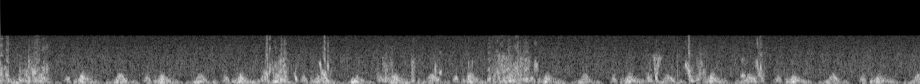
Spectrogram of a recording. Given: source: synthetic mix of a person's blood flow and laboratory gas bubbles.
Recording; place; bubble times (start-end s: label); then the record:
Doppler ultrasound of blood flow; precordium
0.00-0.11 s: bubbles
0.17-0.51 s: bubbles
2.56-3.00 s: bubbles
3.16-3.32 s: bubbles
3.76-3.95 s: bubbles
4.10-4.17 s: bubbles
4.33-4.43 s: bubbles
4.66-4.77 s: bubbles
4.87-5.40 s: bubbles
6.45-6.64 s: bubbles
6.83-7.06 s: bubbles
7.40-7.47 s: bubbles
7.54-7.66 s: bubbles
From the record:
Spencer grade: 2 (many but less than half of the cardiac periods contain bubble signals, singularly or in groups); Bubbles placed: only in the low amplitude regions of the cardiac cycle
